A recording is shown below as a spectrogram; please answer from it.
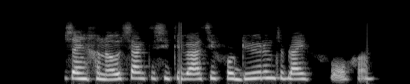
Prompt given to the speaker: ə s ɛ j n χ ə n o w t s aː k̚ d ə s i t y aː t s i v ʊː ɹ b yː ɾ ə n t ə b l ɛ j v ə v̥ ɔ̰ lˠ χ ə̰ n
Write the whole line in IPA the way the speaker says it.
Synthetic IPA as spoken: ə z ɛ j n χ ə n o w t s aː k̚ d ə s i t y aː t s i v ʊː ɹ d yː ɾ ə n t ə b l ɛ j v ə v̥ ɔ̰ lˠ χ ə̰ n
